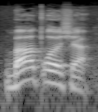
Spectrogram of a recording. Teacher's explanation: طا جو ہے وہ ساکن ہے، قلقلہ بھی ہوگا کیونکہ حروف قلقلہ میں سے بھی ہے اور موٹا بھی اس کو ادا کرنا ہے، بطشا نہیں پڑھنا، بطشا، ٹھیک ہے۔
